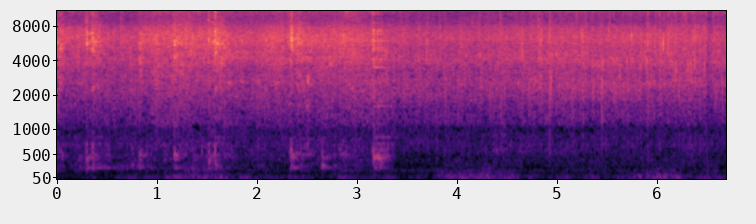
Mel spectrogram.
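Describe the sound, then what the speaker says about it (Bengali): Chopped ridge gourd stirred in hot oil with green chilli and ginger-cumin paste, a steady close sizzle and frying hiss with intermittent scraping of the spoon against the pan during the first few seconds, no voices. "এখন ভালোভাবে ঝিঙের সাথে মিশিয়ে নেব।"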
